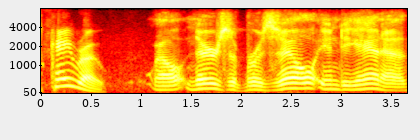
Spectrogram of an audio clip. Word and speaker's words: Cairo: Cairo is pronounced differently than how Yeah. a Cairo. town of a similar name in Egypt is pronounced. Yeah. No, it's Cairo.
